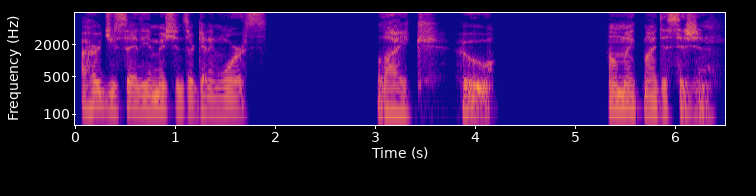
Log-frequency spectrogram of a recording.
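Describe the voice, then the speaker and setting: An actor playing a gruff, guarded, weary male video game protagonist, speaking terse, measured scripted lines in a husky voice. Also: fairly low pitch, no room sound, clean studio sound. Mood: probing, serious.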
